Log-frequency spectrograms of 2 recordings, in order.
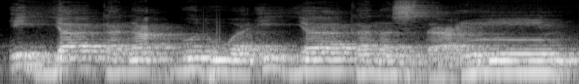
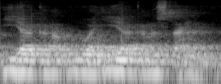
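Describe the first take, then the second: First: The y sound in iyyaka is held doubled. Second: The y sound in iyyaka is short and single. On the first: The speaker calls it right. "sekian tasdid itu tidak boleh tinggal" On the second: The speaker calls it wrong. "Tidak pakai tasdid"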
